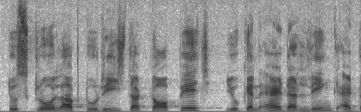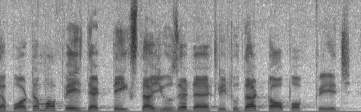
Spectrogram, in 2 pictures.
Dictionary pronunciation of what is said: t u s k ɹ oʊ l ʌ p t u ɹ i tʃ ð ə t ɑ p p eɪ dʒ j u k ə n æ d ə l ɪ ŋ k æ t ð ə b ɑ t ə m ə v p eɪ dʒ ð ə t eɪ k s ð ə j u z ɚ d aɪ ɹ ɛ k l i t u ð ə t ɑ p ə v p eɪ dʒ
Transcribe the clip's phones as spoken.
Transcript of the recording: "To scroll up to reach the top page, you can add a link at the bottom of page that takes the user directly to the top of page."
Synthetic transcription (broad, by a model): t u s k ɹ oʊ l ʌ p t u ɹ i tʃ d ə t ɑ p p eɪ dʒ j u k ə n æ d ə l ɪ ŋ k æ t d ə b ɑ t ə m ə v p eɪ dʒ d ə t eɪ k s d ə j u z ɚ d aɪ ɹ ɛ k l i t u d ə t ɑ p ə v p eɪ dʒ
